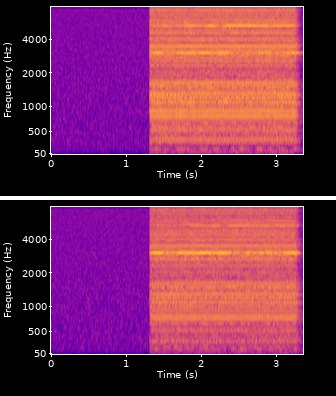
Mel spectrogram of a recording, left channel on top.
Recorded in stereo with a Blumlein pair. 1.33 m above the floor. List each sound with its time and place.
1.3 s a bell: 65° left, 4.5 m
